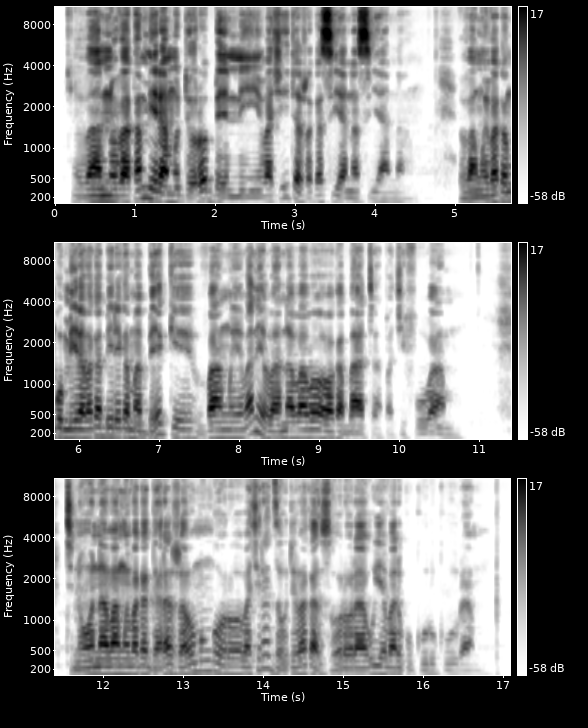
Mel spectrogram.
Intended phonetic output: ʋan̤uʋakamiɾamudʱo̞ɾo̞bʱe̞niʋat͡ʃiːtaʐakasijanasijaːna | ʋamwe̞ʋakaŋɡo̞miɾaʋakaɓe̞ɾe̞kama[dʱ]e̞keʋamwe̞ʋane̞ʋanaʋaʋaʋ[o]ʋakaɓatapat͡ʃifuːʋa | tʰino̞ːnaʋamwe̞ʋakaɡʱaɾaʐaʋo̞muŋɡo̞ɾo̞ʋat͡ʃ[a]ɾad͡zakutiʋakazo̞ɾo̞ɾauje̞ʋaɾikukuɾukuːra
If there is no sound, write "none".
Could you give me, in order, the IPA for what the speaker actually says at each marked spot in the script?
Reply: bʱ, o, i

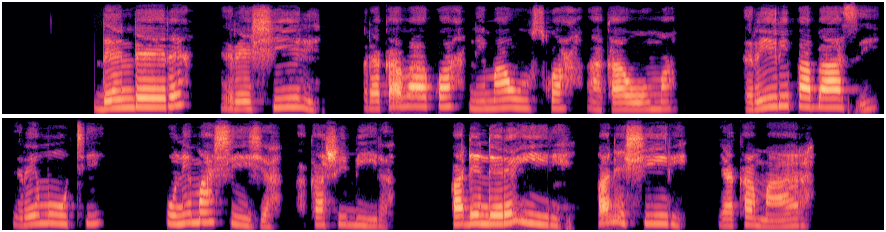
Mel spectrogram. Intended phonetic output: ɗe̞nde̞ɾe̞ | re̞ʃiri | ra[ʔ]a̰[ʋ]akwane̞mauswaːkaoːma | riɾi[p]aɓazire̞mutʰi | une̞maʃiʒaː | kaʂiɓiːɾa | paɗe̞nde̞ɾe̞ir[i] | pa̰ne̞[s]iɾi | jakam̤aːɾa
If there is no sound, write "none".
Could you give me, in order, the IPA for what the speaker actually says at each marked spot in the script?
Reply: k, ʋ, p, i, ʃ

